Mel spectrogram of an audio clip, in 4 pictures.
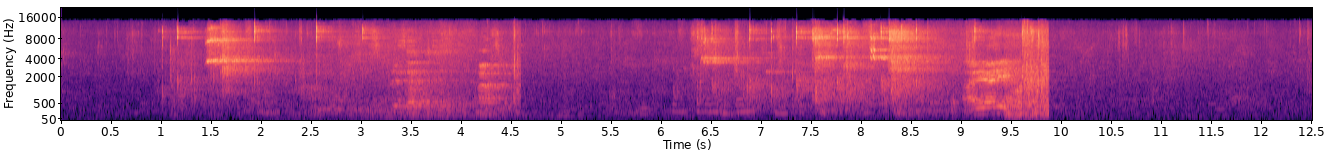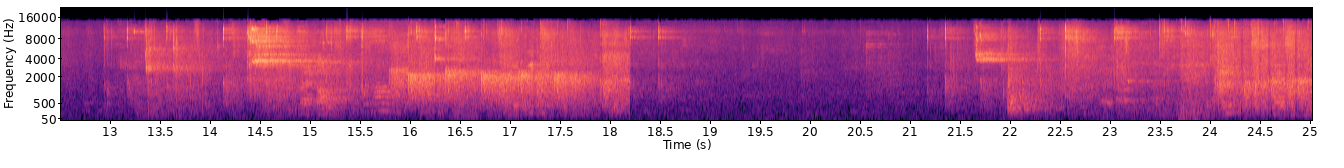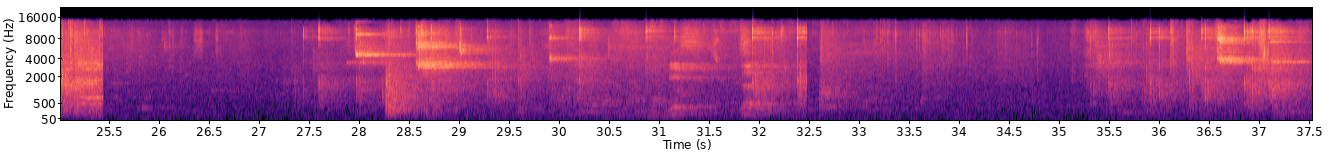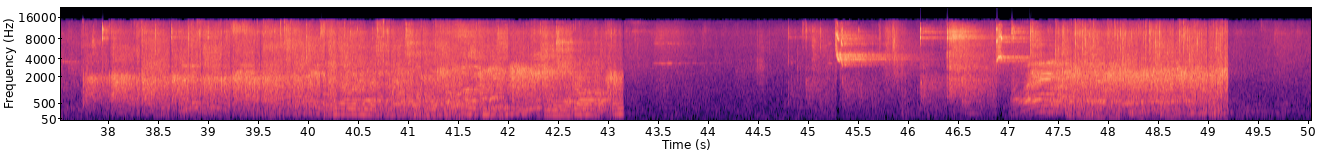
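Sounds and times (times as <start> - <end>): people shouting and cheering: 47.0 - 49.2.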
